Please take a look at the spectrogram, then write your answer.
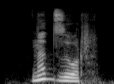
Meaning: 1. supervision 2. surveillance 3. inspectorate
- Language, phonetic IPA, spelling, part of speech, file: Russian, [nɐd͡zˈzor], надзор, noun, Ru-надзор.ogg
